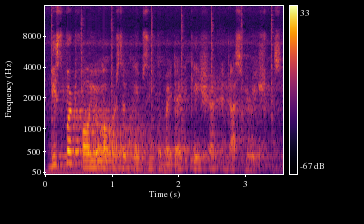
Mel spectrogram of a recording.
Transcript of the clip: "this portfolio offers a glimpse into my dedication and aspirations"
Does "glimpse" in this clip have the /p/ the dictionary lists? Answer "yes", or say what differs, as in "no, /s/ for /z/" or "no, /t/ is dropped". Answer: no, /p/ is dropped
